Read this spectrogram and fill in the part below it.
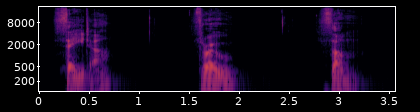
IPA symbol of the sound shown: θ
